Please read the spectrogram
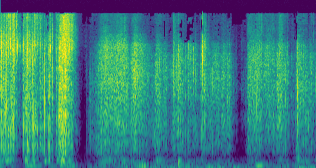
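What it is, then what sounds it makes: Dry soap flakes. Bare hands with long manicured nails scoop, rub and stir a large pile of small, thin, dry yellow and green soap shavings, then press fingertips into it. Dense, bright crunching and crinkling comes in bursts, loudest in the first second, with a brief quiet gap before steadier rustling follows.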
